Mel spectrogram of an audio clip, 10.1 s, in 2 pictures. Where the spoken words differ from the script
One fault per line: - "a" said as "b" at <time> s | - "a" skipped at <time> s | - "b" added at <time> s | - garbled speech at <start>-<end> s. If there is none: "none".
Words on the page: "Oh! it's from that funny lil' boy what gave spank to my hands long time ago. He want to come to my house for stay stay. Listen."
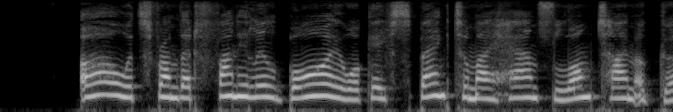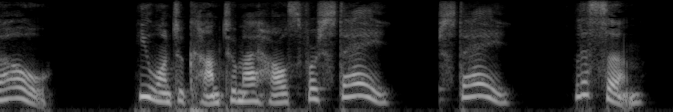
none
